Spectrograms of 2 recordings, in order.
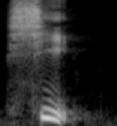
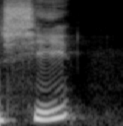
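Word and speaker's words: Xi (し): Vielleicht kennst du Yon, das ist die japanische Aussprache, und die an das Chinesische angelehnte Aussprache ist Xi. Und Xi ist die gleiche Aussprache wie Tod.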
